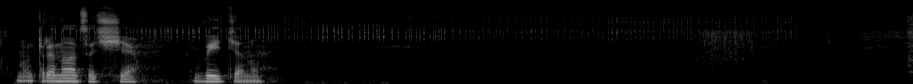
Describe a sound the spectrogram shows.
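A fishing reel whirs steadily as line is wound in.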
